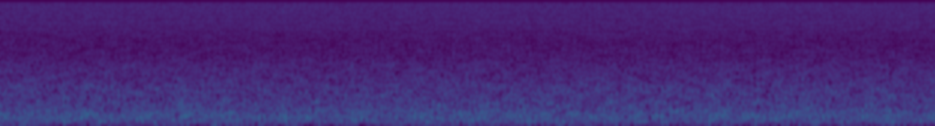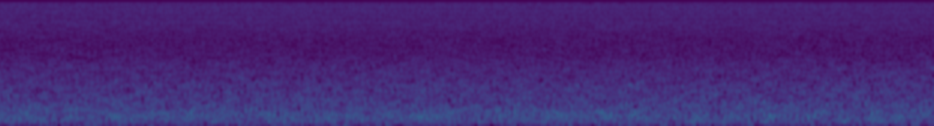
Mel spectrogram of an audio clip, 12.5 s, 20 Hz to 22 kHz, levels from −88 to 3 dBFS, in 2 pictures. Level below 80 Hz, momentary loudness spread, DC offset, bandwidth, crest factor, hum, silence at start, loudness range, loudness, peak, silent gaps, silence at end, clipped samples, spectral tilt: -86 dBFS; 0 LU; under 0.1%; over 20 kHz; 14 dB; none; 0 s; 0 LU; -56 LUFS; -44 dBFS; none; 0 s; under 0.1%; -2.5 dB/octave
